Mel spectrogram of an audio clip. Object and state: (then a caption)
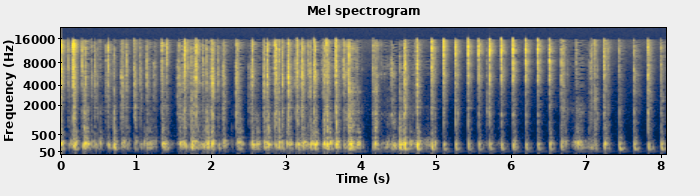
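Plastic puzzle cube. Fingertips and nails repeatedly tap the plastic tiles of a 3x3 plastic speed cube standing on a table with its columns offset. Dense flurries of short, dry, clicky taps in the first half give way to more evenly spaced single taps. Each tap is a low-mid plastic tick with almost no ring.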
